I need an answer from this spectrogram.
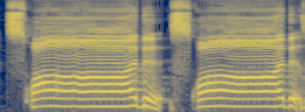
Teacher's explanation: صاد بھی سیٹی والے حرف میں سے ہے، اس کو بھی ہم نے سیٹی کے ساتھ ادا کرنا ہے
